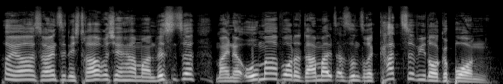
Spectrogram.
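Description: Guy putting on a chatty nosy waitress, higher voice, chirpy and sentimental, story reading. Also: fairly quick, no echo, lightly acted. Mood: sympathetic, gushing.

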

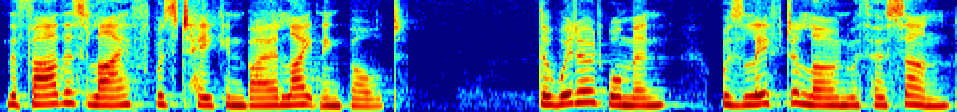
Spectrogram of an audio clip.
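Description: A woman's voice: mid-range voice, fairly even intonation, a little slow. A woman narrator reading a scripted radio play in a storybook style. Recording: faint music under narration.

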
